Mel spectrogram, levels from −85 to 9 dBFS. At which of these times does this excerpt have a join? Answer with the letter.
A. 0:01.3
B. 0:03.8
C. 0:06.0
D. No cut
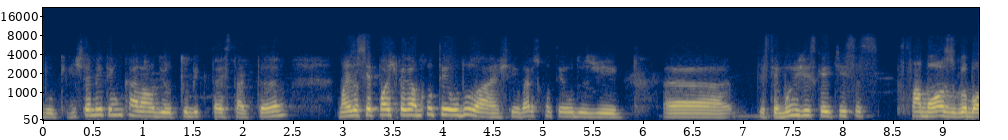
B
